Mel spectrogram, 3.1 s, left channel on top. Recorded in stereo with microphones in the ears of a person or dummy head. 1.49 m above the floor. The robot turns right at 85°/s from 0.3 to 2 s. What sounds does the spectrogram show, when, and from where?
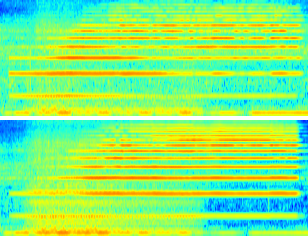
0.1 s a trumpet: 115° left, 0.8 m; by 3.0 s 100° right, 0.8 m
